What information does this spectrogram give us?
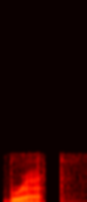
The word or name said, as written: breadth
